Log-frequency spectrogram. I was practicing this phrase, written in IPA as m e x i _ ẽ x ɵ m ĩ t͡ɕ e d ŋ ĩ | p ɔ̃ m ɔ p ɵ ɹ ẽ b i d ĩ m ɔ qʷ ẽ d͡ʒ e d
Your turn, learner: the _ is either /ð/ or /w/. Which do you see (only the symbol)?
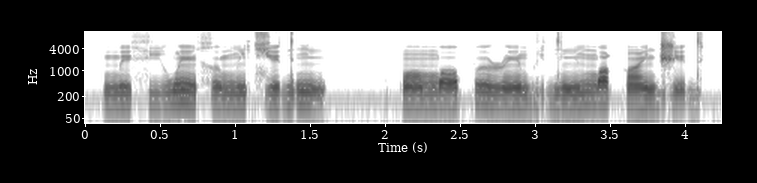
w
